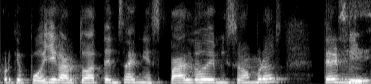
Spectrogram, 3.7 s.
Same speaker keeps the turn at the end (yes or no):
yes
